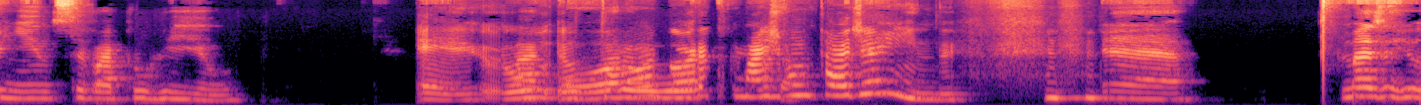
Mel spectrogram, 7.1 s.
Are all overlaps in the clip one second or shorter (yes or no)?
no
